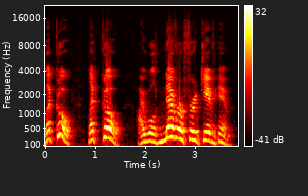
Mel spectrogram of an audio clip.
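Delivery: raging scream, very loud and drawn out. Recounting a scene where Dragon Boy screams, retelling Dragon Boy's rage scream. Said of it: "And he's screaming".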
